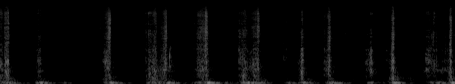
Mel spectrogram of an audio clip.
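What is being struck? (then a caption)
Frozen strawberry. A single whole frozen strawberry, solid and frost-covered, is held in the fingertips while a thin metal tool scrapes its flesh, shaving icy red crumbs onto a dark mat beside other untouched fruit pieces. About a dozen short, rough, gritty scrapes are heard, each a quick burst with a low thud and a bright, crunchy hiss that stops almost at once.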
